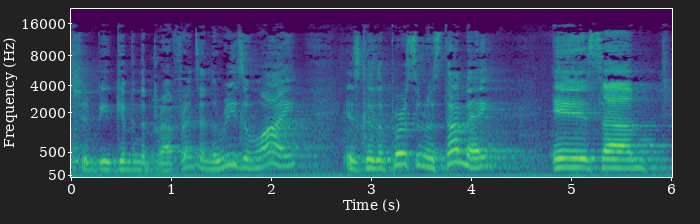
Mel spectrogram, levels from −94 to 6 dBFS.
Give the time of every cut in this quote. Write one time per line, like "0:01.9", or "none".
none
